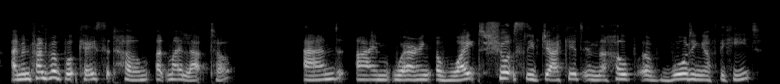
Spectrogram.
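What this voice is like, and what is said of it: British American accent. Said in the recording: “as you can probably hear from my accent, I'm British American.”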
